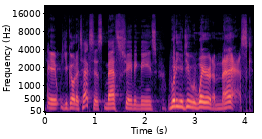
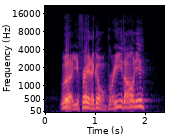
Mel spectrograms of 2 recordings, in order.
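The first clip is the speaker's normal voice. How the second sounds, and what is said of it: Poor put-on Texas accent. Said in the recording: “That's a terrible Texas accent ... You tried to sound like a really weird Coach O there.”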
